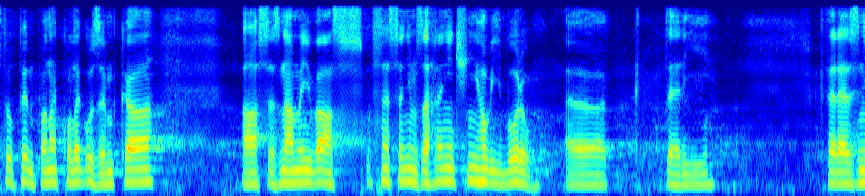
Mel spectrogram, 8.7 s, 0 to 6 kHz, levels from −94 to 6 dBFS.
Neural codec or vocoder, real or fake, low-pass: codec, 24 kHz, 1.2 kbps, DualCodec; fake; 5.4 kHz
